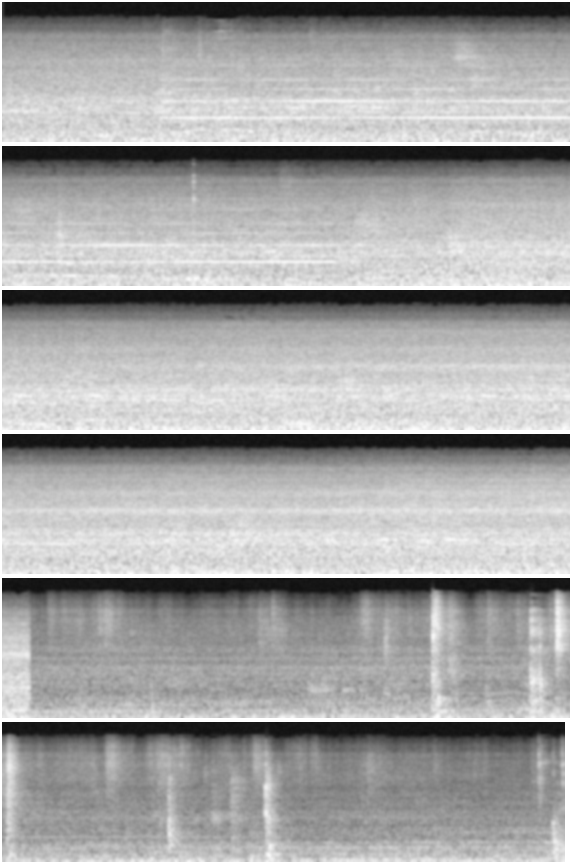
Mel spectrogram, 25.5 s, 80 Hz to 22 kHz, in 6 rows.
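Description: W7-series Hokuriku Shinkansen train at the platform, starting to pull out: a steady rushing noise, with a held electronic tone over it for the first several seconds. About two-thirds of the way in, the sound turns deeper and duller, with scattered knocks.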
